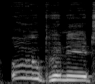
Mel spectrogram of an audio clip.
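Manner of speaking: very high, loud squeaky blob voice; Slime's voice. A narrator's reading. Slime urging Ned to open the door, high and loud. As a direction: pipe it up like a gleeful blob. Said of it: "said Slime".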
